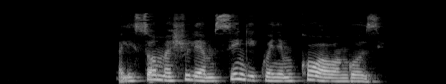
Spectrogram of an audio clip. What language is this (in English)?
Swahili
